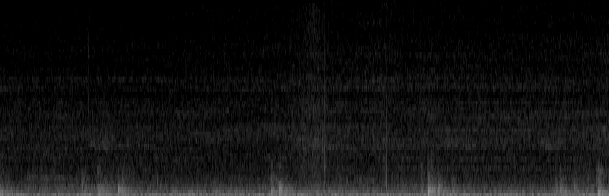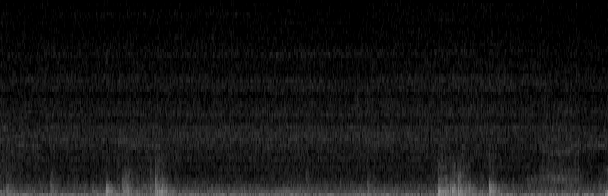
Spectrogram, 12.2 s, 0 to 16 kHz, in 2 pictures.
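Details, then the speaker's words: Rheem Stellar 330 hot water system, about seven years old, kettling: a low steady rumble with irregular pops and crackles as it heats, meaning it is due a major service. "it's like a sort of rumbling popping noise in the industry we call Catalan so what that means is the hot water system whose do a major service"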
